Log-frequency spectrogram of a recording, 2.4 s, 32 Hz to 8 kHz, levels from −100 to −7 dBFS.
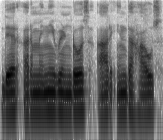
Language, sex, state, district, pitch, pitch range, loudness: English, male, Jharkhand, Garhwa, 100 Hz, 95-105 Hz, -16 LUFS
